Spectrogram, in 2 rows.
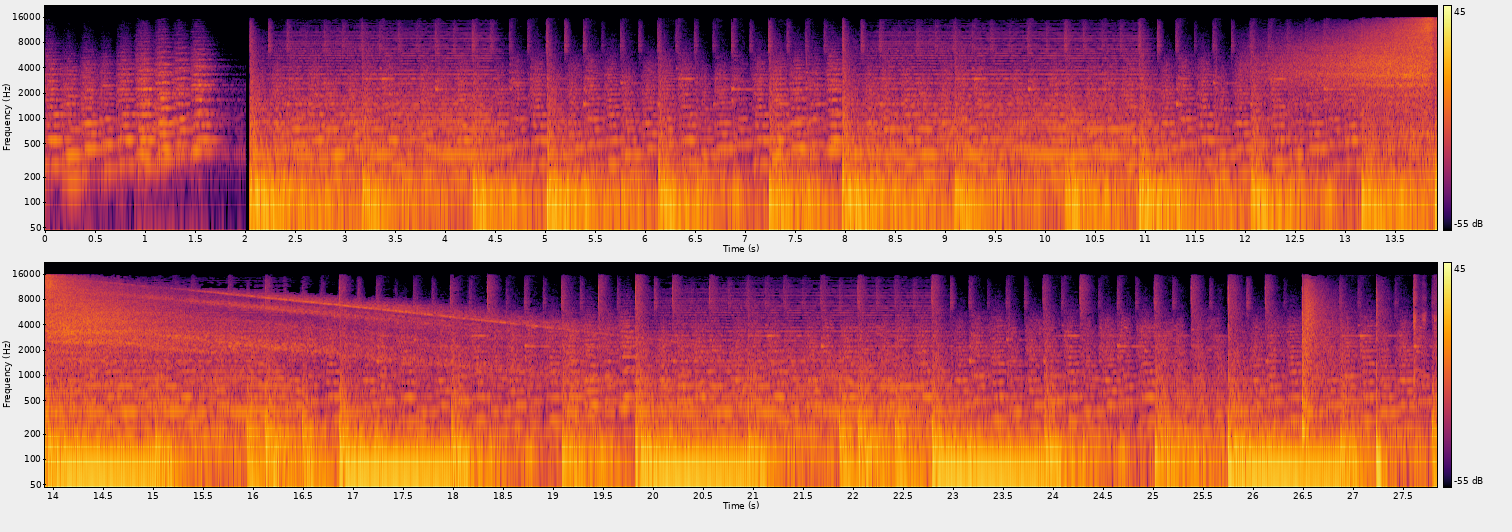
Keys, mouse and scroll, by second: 3.6 alt+click, 16.0-16.8 typing, 18.9 typing, 20.9-21.6 typing, 23.0-23.9 typing, 26.4 typing.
